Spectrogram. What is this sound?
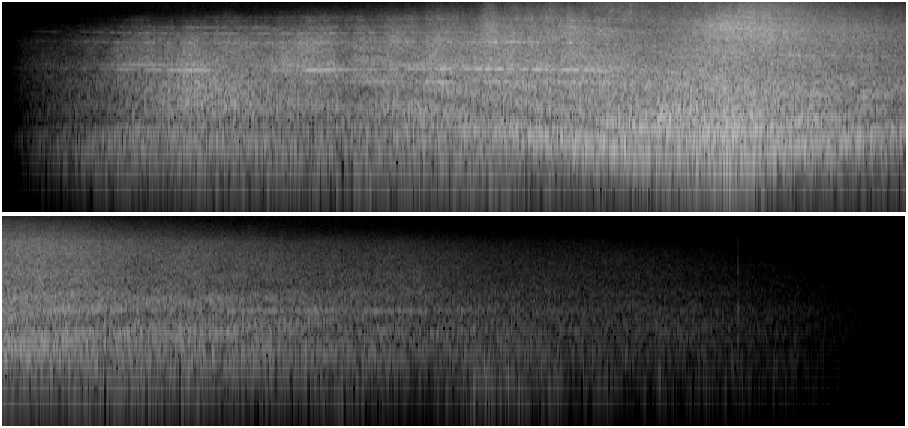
Recorded at Birmingham Airport on a very windy day.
